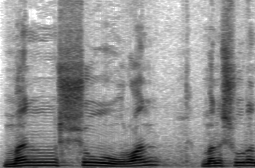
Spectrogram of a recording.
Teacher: منشوراً میں نون ساکن ہے، اس کے بعد شین حرف اخفا ہے تو نون ساکن پر یہاں اخفا کیا جائے گا۔ را پر دو زبر کی تنوین ہے، پر کر کے پڑھیں گے۔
